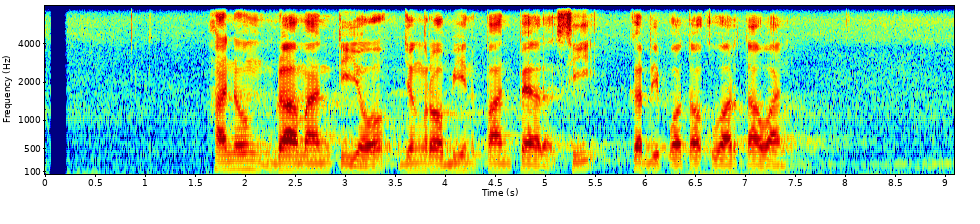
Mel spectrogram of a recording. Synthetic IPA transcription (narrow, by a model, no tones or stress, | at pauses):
hanuŋbɾamant̪iɔd͡ʒɨŋrɔbinpanpɛrsikɨrdipɔt̪ɔkuwart̪awan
